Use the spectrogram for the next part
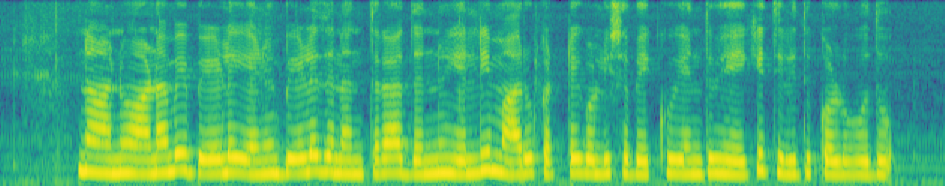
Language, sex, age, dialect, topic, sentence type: Kannada, female, 18-24, Mysore Kannada, agriculture, question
